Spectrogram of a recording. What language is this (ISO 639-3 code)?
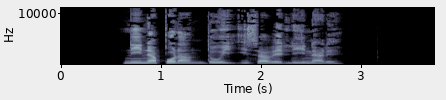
grn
